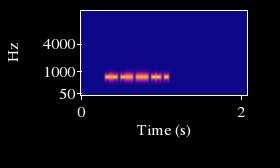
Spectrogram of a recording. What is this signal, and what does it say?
Morse code, heard as a keyed tone, about 65 wpm, 700 Hz. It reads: KB5MT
